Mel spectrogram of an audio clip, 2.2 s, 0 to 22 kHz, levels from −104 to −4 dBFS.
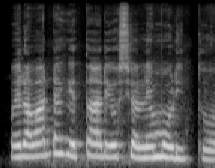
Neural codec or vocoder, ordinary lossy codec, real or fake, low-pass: vocoder, 44.1 kHz, 128 mel bands every 512 samples, BigVGAN v2; none; fake; 19.8 kHz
